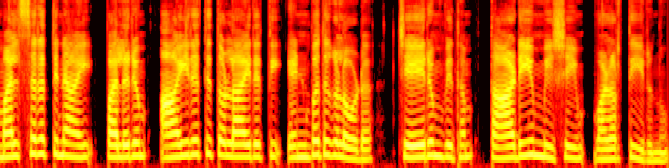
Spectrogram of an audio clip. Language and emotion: Malayalam, neutral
